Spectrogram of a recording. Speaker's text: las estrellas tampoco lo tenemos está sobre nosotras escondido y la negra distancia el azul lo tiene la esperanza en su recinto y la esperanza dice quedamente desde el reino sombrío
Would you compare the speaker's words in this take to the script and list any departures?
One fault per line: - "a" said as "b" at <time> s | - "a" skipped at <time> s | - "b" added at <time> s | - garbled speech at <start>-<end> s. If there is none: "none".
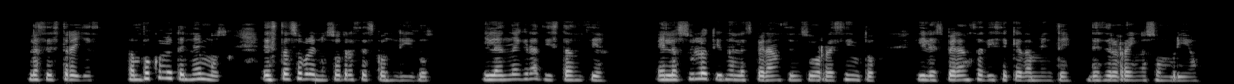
none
